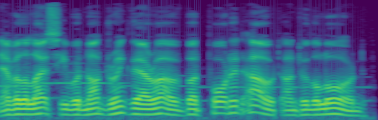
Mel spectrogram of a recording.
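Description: A man narrating scripture from a script in a measured, formal manner. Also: lowish voice. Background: faint music.

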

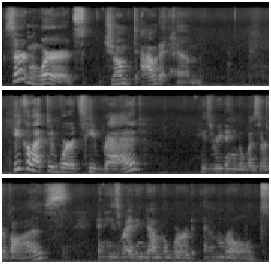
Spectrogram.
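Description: A woman reads a picture book aloud for children at a very unhurried pace. Her pitch is middling but moves around a lot, and she draws out key words with care. There is faint noise behind her in a home room. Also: animated, fairly bright tone, poor audio. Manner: careful, drawn-out word-by-word emphasis. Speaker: teacher reading aloud to children. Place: small living room, indoors.

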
